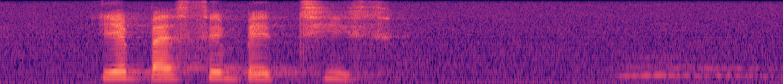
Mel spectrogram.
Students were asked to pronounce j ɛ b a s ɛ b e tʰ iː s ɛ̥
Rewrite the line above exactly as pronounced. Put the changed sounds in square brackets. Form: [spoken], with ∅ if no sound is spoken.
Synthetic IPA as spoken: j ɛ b a s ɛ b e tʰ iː s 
